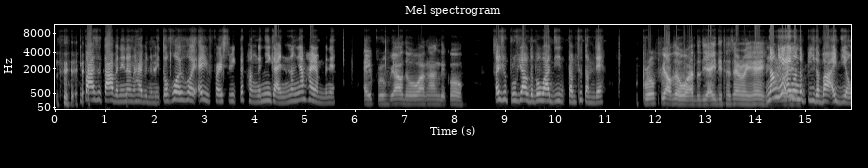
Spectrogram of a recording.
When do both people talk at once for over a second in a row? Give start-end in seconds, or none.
none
